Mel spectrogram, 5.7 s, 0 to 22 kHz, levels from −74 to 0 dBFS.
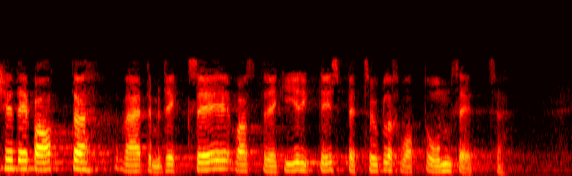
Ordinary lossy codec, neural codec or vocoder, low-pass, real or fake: none; none; 5.4 kHz; real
